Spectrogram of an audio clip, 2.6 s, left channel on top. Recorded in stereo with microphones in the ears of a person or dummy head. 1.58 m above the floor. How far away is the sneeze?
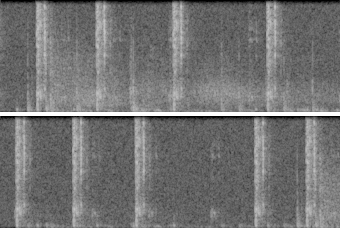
I don't hear a sneeze.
